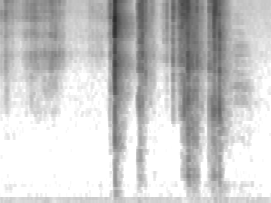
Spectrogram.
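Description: Paper frame cut in half with scissors for a scrapbooking Christmas card: a few crisp, close snips and crinkly cutting bursts separated by short pauses, quiet overall.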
